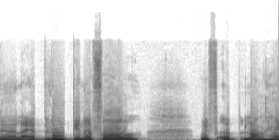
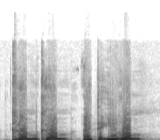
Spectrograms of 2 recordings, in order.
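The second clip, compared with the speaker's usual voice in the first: put-on very high, gentle, coaxing voice as if to a child. Retelling what they said alone in their room, speaking as if to a child. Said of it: "And in in that voice".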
